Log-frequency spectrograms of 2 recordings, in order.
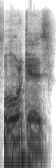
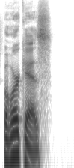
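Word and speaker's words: Bojorquez: Bajorquez? How do we say this? – Bohorquez. – Bohorquez. That's what I thought. – A lot of people get confused with the Quez. They want to say Quez.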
